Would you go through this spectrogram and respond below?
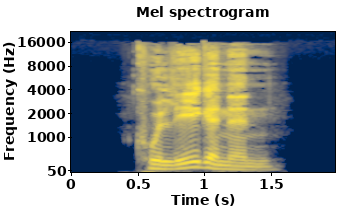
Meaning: plural of Kollegin
- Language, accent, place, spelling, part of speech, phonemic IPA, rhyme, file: German, Germany, Berlin, Kolleginnen, noun, /kɔˈleːɡɪnən/, -eːɡɪnən, De-Kolleginnen.ogg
